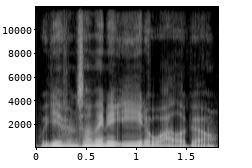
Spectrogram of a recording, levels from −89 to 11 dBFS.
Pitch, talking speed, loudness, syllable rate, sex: 100 Hz, 295 wpm, -18 LUFS, 7.6 syllables/s, male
